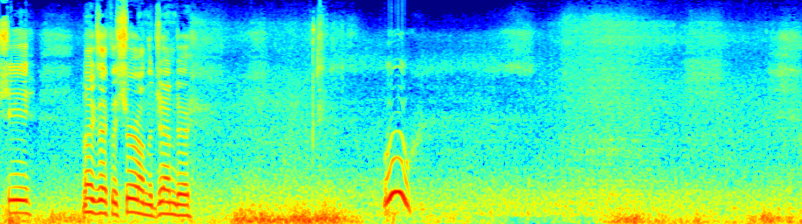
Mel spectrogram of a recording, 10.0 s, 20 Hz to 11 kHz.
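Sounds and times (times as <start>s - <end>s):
surf on rocks: 0.0s - 10.0s
wind gusting on microphone: 0.0s - 10.0s.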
